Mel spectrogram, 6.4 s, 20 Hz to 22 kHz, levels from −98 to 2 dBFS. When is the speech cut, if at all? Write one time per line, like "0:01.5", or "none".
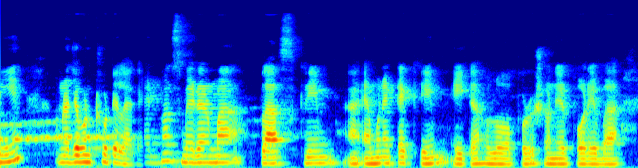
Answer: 0:01.7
